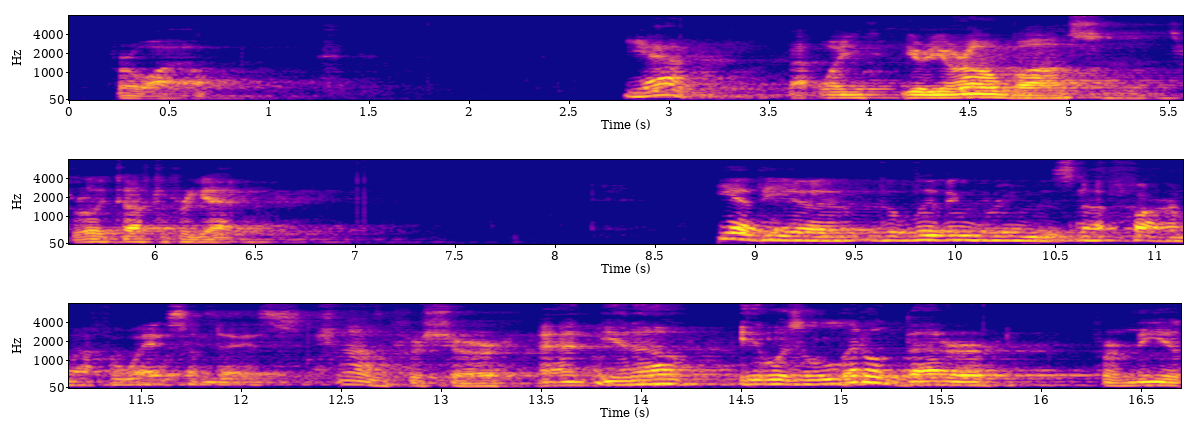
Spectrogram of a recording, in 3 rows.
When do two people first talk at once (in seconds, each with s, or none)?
none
